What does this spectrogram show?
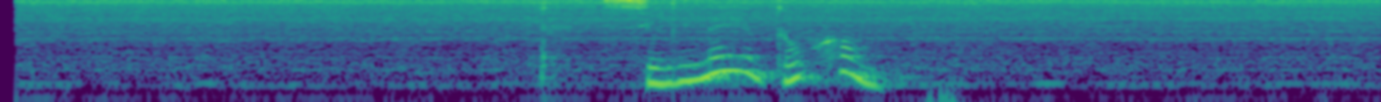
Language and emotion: Russian, positive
